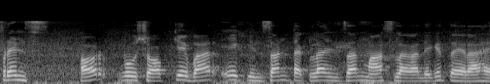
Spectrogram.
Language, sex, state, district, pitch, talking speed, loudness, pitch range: Hindi, male, Bihar, Samastipur, 180 Hz, 185 wpm, -20 LUFS, 165-190 Hz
